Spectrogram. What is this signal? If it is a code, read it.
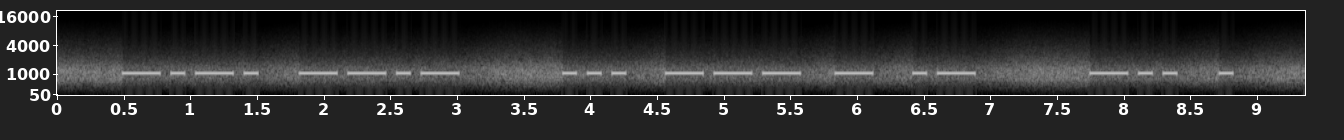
Morse code, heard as a keyed tone, hand-sent with a paddle, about 13 wpm, 1060 Hz, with radio static. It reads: CQ SOTA DE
